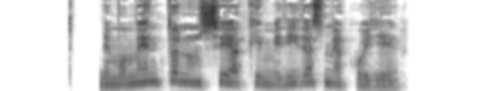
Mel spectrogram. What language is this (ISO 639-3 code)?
glg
